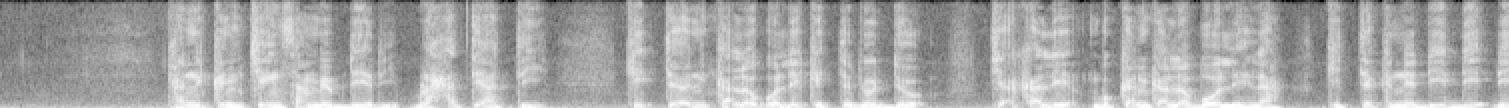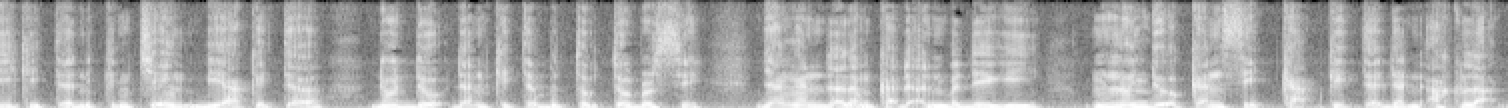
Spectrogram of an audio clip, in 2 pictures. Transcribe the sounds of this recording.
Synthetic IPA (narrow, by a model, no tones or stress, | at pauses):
kanəkəɲt͡ʃɪŋsambɪb̚diɾibərhat̪ihat̪i | kit̪ənika̰lawbolɛhkit̪ədudʊʔ | t̪ia̰ʔkalibukankalawbolɛhlah | kit̪əkənə̃didɪʔ̚diɾikit̪ənikəɲt͡ʃɪŋbia̰kit̪ə | dudʊʔda̰nkit̪əbət̪ʊbət̪ʊlbərsɪh | d͡ʒaŋandala̰mkəada̰ʔa̰nbədiɣi | mənũɲd͡ʒʊʔkansika̰p̚kit̪ədanʔa̰xla̰ʔ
